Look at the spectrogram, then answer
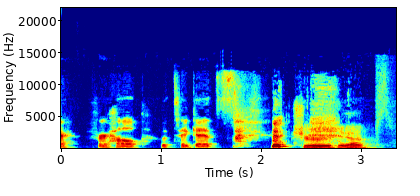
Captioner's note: chuckle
